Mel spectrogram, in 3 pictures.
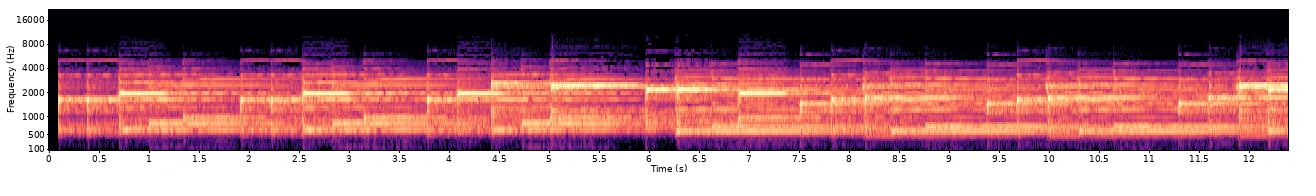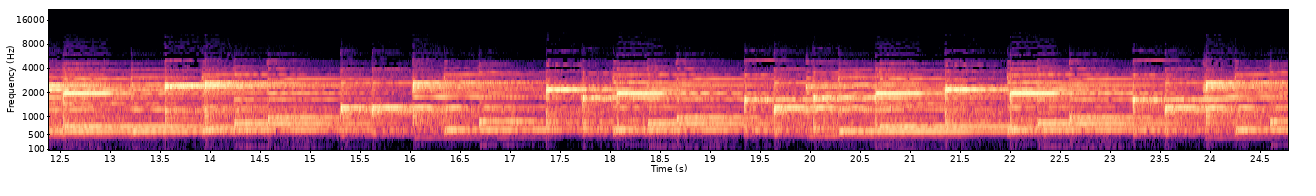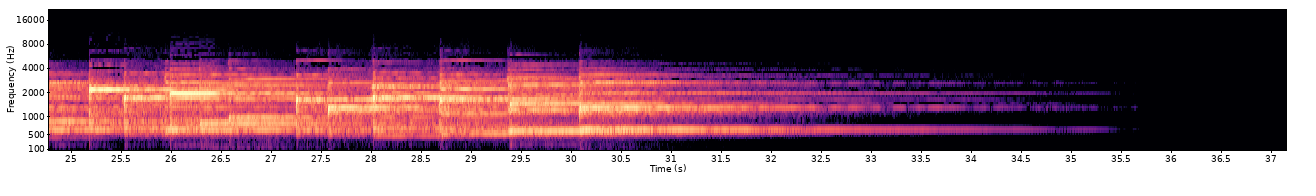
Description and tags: Creepy Lullaby, A
I created a music box sampler and played an improvisation of Brahms' "Wiegenlied", used a megaphone plugin and added a bunch of reverberation to create this creepy aesthetic.
An example of how you might credit is by putting this in the description/credits:
Originally created on 26th November 2017 with Kontakt and Cubase.
box, brahms, childlike, evil, haunted, horror, spooky, Spooly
